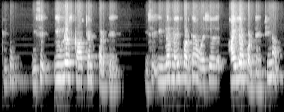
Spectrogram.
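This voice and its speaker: A man's voice: high-pitched, expressive, fairly quick, warm tone, poor audio. A man teaching a maths lesson, explaining step by step in a patient way, often stopping to check that students are following and mixing English maths terms into his sentences. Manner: patient, checks in constantly with "okay?". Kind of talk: classroom lecture.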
